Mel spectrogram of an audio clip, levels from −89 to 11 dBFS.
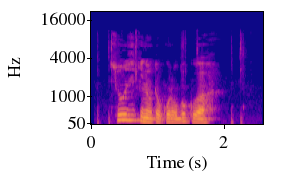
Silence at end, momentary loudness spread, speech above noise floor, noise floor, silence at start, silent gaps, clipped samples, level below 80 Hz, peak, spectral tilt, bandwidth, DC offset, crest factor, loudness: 0.45 s; 7 LU; 31 dB; -48 dBFS; 0.3 s; none; under 0.1%; -58 dBFS; -4 dBFS; -8 dB/octave; 11 kHz; under 0.1%; 16 dB; -19 LUFS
